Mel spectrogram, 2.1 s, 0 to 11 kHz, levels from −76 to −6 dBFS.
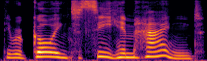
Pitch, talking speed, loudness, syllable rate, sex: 210 Hz, 205 wpm, -17 LUFS, 4.6 syllables/s, male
